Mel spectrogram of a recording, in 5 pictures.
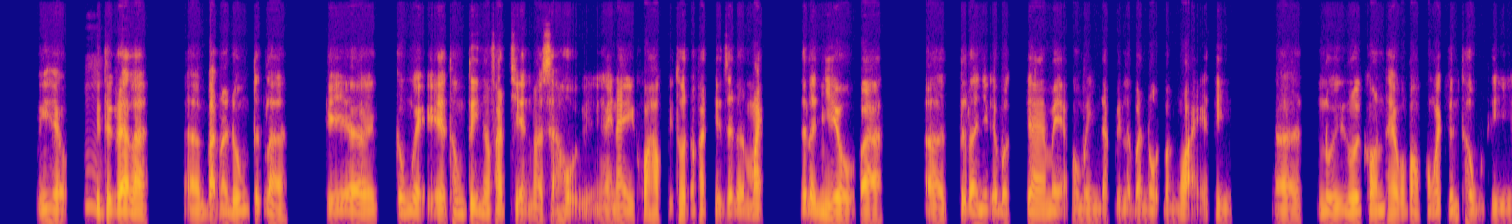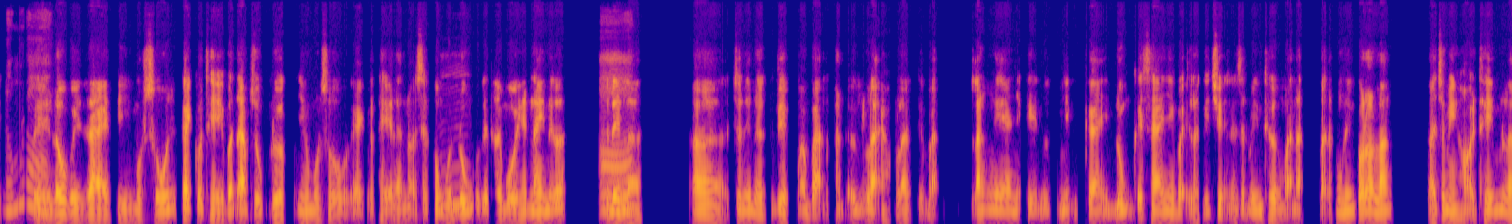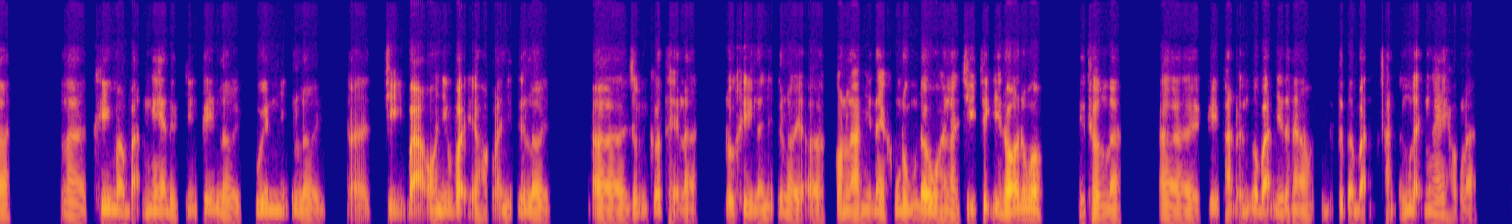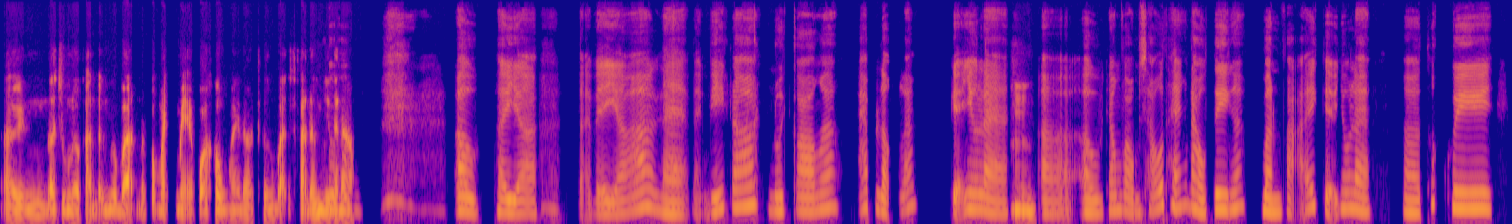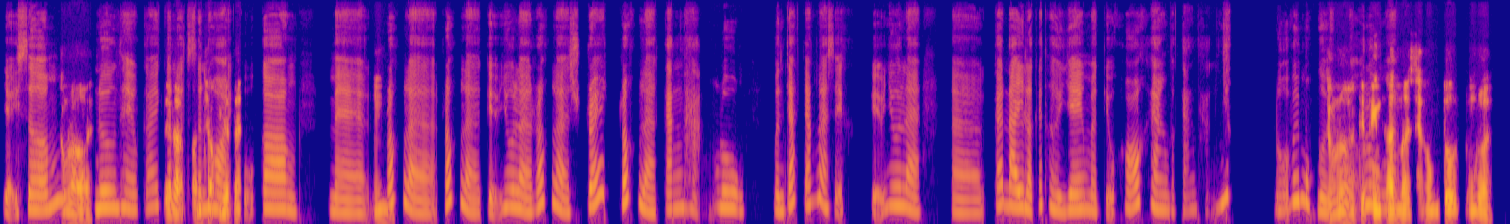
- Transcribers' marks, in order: tapping; laugh; other background noise
- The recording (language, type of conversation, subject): Vietnamese, advice, Làm sao để giữ bình tĩnh khi bị chỉ trích mà vẫn học hỏi được điều hay?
